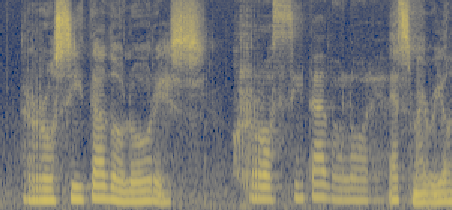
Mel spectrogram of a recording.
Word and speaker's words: Rosita Dolores: Rosita Dolores.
